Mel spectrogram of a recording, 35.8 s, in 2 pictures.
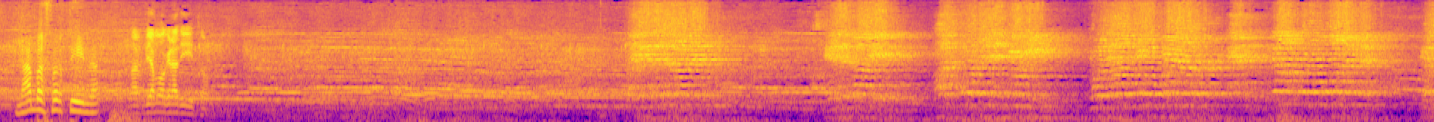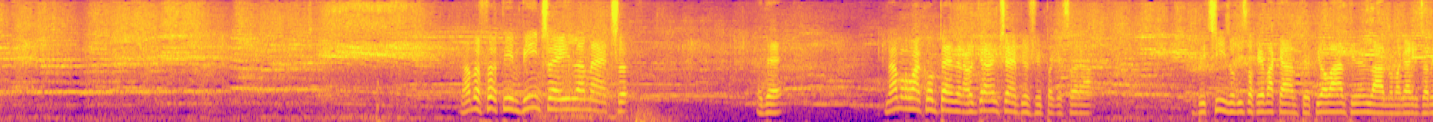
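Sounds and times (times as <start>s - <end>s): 
crowd whistling at a wrestler: 0.0s - 30.6s
crowd booing a wrestler at a wrestling event: 0.0s - 35.8s
speech: 0.2s - 2.8s, 23.7s - 26.0s, 27.4s - 27.8s, 29.0s - 31.7s, 32.8s - 35.8s.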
